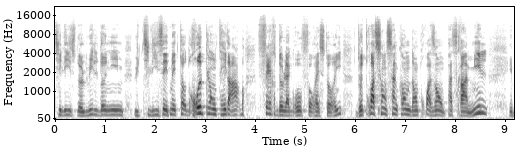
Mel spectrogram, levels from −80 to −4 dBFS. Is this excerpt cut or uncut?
cut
